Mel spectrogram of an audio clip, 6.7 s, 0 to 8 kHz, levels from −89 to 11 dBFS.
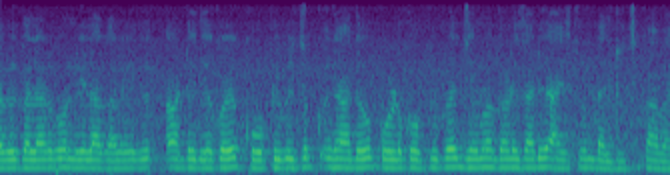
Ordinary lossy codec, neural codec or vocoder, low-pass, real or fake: none; vocoder, 44.1 kHz, 128 mel bands every 512 samples, BigVGAN v2; 7.2 kHz; fake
